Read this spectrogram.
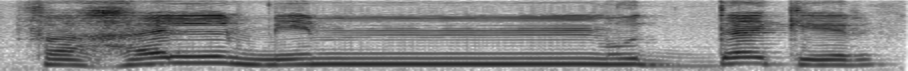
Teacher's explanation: ادغام ہوتا ہے کہ دونوں کو ملا دیا جائے گا، اور بالغنہ کیا کہ وہاں پہ ہم غنہ بھی کریں گے۔ اس قاعدے کو اسی لیے ادغام بالغنہ کہا جاتا ہے۔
